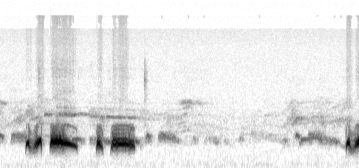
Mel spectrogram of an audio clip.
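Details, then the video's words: Decoy spotted dove cooing to call wild birds: a burst of short coos and two long throaty notes, a pause with faint soft notes, then another coo at the end. "Tiếng chim cu gáy mồi gáy gọi giọng hợp bổi/ cu gay kich boi nhanh noi gù"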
